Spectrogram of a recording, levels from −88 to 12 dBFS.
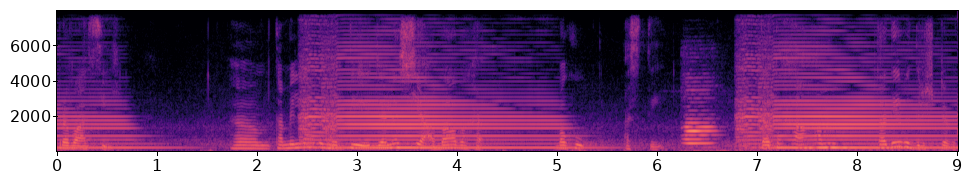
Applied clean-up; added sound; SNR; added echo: none; Bowed string instrument + Wind instrument, woodwind instrument; -4 dB; none.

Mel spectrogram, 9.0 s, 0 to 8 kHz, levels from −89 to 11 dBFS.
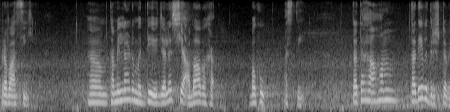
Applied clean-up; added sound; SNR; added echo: none; none; none; none.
